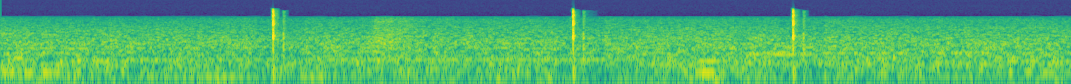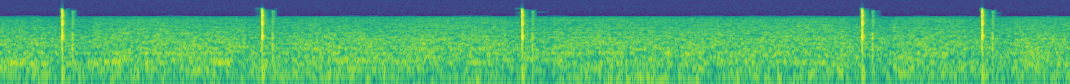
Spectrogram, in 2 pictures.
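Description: Computer mouse button clicking eight times at irregular intervals, sharp single clicks over a steady low hiss of room noise.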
